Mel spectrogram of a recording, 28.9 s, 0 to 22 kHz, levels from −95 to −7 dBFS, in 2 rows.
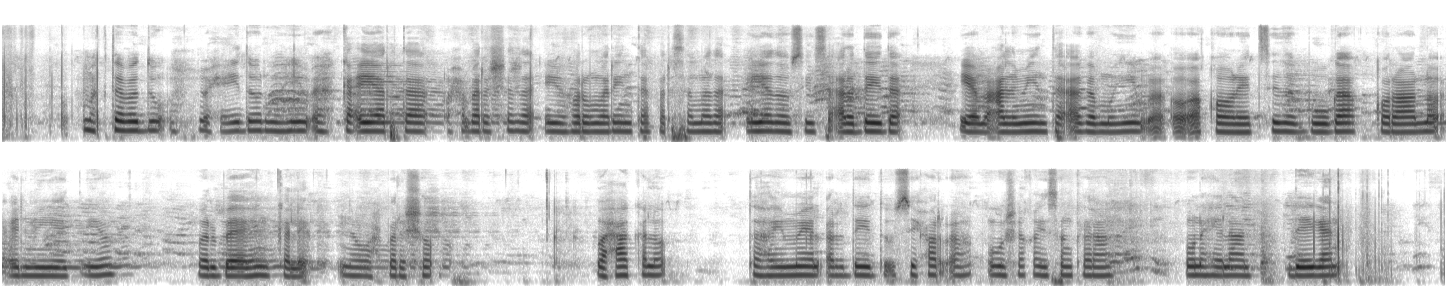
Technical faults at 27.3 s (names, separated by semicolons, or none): none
